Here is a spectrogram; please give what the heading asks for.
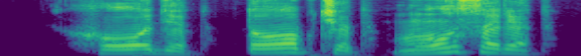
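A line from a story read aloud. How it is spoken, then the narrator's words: Men grumbling. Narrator (Russian): продолжали ворчать мужички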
